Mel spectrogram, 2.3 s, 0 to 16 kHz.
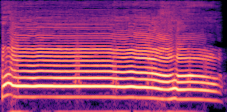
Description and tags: man's scream
Scream of a man recorded with an Iphone 5 at University Pompeu Fabra.
shout, human, scary, 666moviescreams, male, man, speech, voice, scream, vocal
